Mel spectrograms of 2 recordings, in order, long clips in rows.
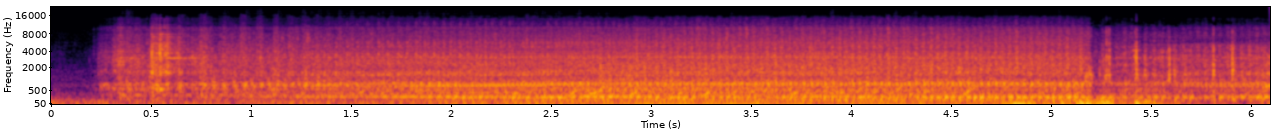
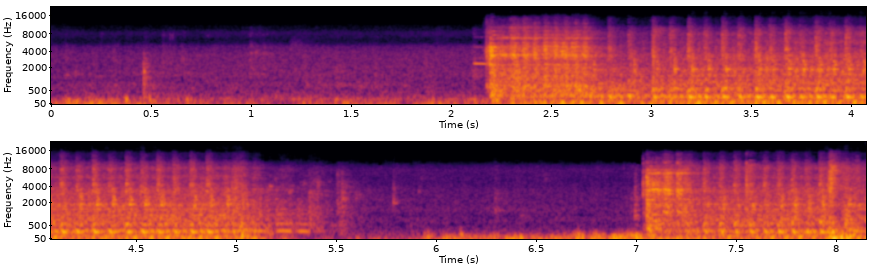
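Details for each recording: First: Outboard after carb jets cleaned and air mixture screw drilled and set: after a blip settles into steady, even low putter about four beats a second, no hunting or surging; normal idle. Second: 1999 Nissan/Tohatsu 5 hp single-cylinder four-stroke outboard, ex-saltwater, sat a couple of years, not pumping water: catches, runs ragged and uneven about three seconds, dies, restarts rough; broken head gasket, needs a new head.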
